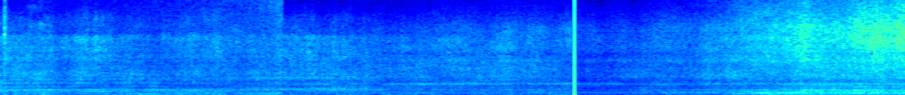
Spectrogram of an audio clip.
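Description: Thunder Bomber race cars circling Travelers Rest Speedway during a heat race, a continuous roar of engines at a steady distance with a single sharp click midway and the drone swelling again toward the end.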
